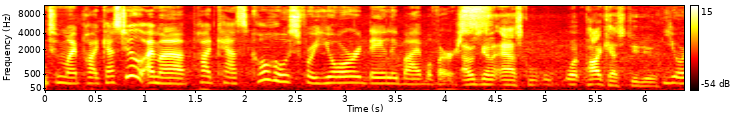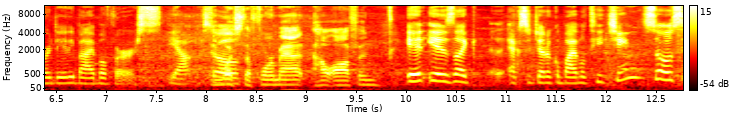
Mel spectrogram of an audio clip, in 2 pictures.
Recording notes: LIVE from CPE 2022!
